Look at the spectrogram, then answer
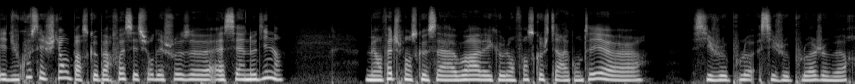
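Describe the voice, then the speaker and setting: At a fairly quick pace, a woman speaks with a fairly high pitch and a dark, mellow tone. Her intonation stays fairly even. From France, Vosges (Lorraine). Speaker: photographer and comic book writer. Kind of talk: interview.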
